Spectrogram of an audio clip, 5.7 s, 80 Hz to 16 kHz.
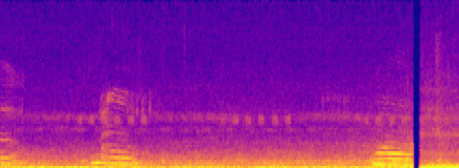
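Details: Cat named Pero-chan being given milk on 26 September 2015, in the equinox season, as night falls for moon viewing: two clear, tonal meows about three and a half seconds apart, each slightly falling, against constant low-frequency background noise.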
